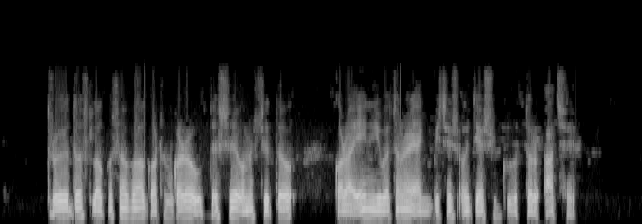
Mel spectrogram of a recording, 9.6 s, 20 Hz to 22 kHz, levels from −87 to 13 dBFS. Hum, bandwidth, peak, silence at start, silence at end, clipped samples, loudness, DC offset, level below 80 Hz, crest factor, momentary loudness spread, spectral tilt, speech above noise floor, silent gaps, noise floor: none; 7 kHz; 0 dBFS; 0.7 s; 1 s; under 0.1%; -15 LUFS; under 0.1%; -52 dBFS; 14 dB; 9 LU; -8 dB/octave; 67 dB; none; -81 dBFS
